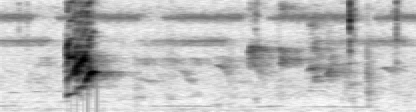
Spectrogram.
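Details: Female canary calls to a male as a lure to make males sing. One brief, bright, upward-sweeping chirp stands out, followed by faint high twittering and soft rustling.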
